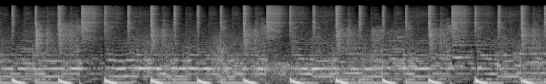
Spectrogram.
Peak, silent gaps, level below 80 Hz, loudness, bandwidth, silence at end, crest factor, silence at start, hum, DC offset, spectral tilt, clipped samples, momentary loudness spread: -2 dBFS; none; -22 dBFS; -17 LUFS; 17 kHz; 0 s; 14 dB; 0 s; none; under 0.1%; -4.5 dB/octave; under 0.1%; 2 LU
